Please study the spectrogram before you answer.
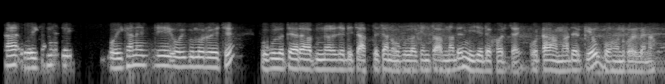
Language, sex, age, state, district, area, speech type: Bengali, male, 30-45, West Bengal, Paschim Medinipur, rural, conversation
